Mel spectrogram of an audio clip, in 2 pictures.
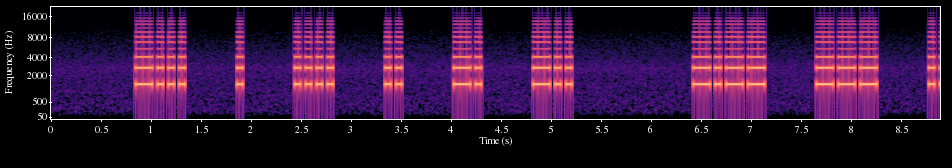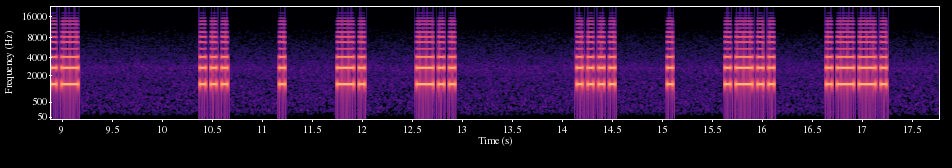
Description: Morse code, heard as electronic beeps, machine-sent, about 22 wpm, spaced as for 12 wpm, 1380 Hz. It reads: BEHIND YOU SEND HELP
